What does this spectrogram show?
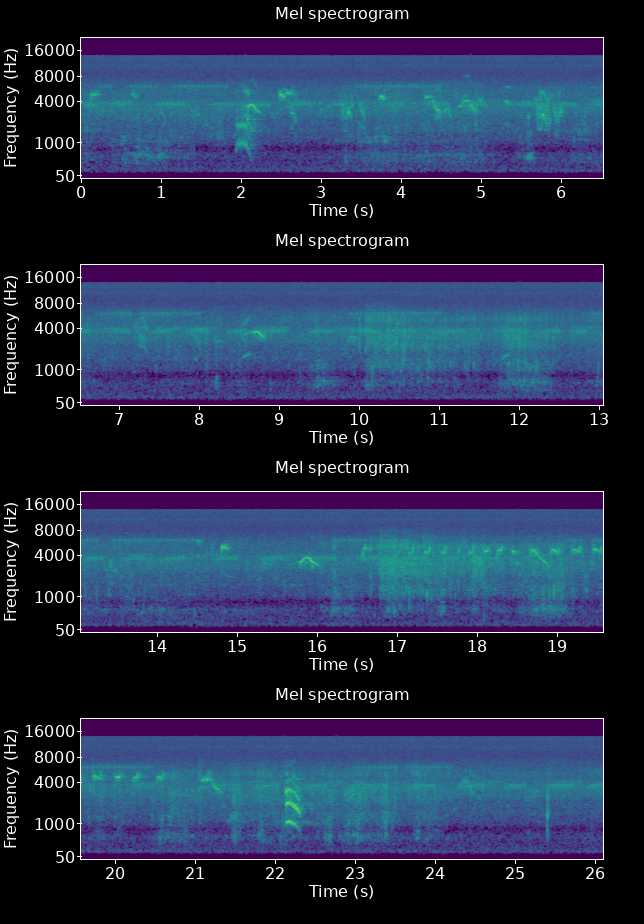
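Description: Wild birds chirping and whistling: many short calls throughout, a quick run of rapid high notes about two-thirds of the way in, and one louder sliding whistle shortly after.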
